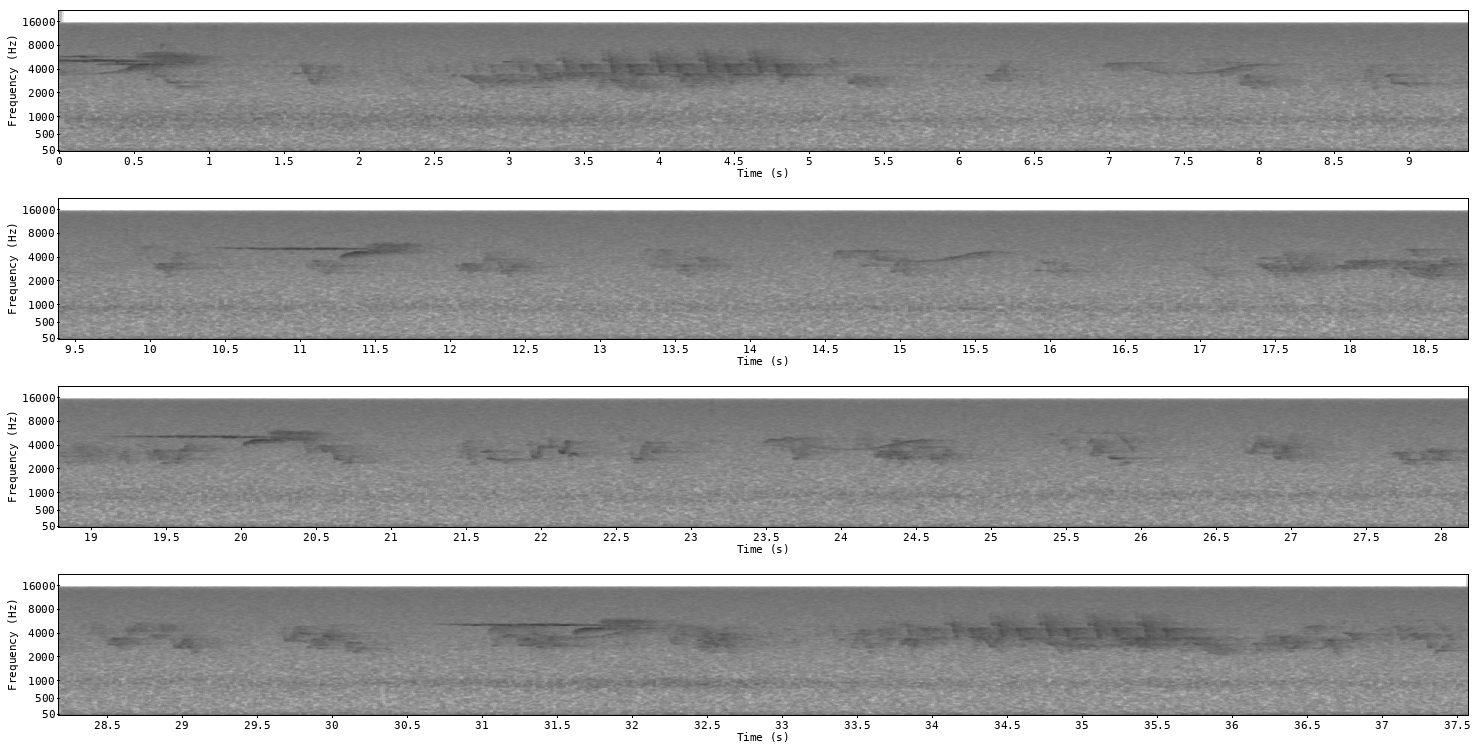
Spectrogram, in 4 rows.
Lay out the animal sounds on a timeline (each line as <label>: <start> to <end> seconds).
Eastern Wood-Pewee (Contopus virens): 0.0 to 0.7 seconds
Black-throated Green Warbler (Setophaga virens): 0.0 to 1.1 seconds
Red-eyed Vireo (Vireo olivaceus): 0.0 to 37.6 seconds
Scarlet Tanager (Piranga olivacea): 2.1 to 4.3 seconds
Ovenbird (Seiurus aurocapilla): 2.4 to 5.1 seconds
Eastern Wood-Pewee (Contopus virens): 6.6 to 8.1 seconds
Black-throated Green Warbler (Setophaga virens): 10.2 to 11.9 seconds
Eastern Wood-Pewee (Contopus virens): 14.3 to 15.7 seconds
Scarlet Tanager (Piranga olivacea): 16.9 to 19.4 seconds
Black-throated Green Warbler (Setophaga virens): 19.1 to 20.5 seconds
Eastern Wood-Pewee (Contopus virens): 23.3 to 24.7 seconds
Black-throated Green Warbler (Setophaga virens): 30.5 to 32.2 seconds
Eastern Wood-Pewee (Contopus virens): 30.8 to 32.0 seconds
Ovenbird (Seiurus aurocapilla): 33.2 to 35.9 seconds
Scarlet Tanager (Piranga olivacea): 33.6 to 36.8 seconds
